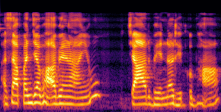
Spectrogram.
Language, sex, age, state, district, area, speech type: Sindhi, female, 60+, Delhi, South Delhi, urban, spontaneous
